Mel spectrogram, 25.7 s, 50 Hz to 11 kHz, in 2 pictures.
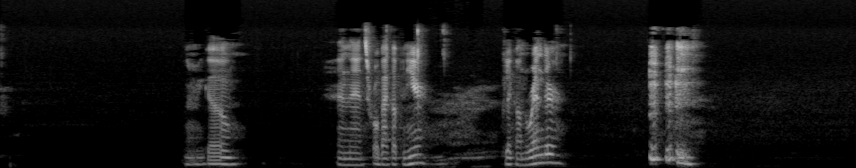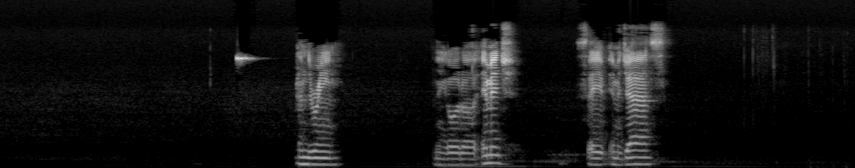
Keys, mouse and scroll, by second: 0.2 click, 5.0-5.6 scroll up 8, 6.0 click.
